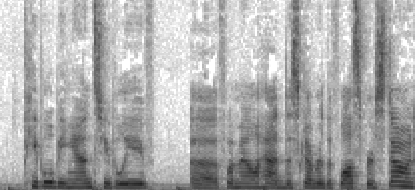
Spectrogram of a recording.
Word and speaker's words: Flamel: that's cool for one Nicholas Flamel I think that's how you say it flammal Flamel in Harry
